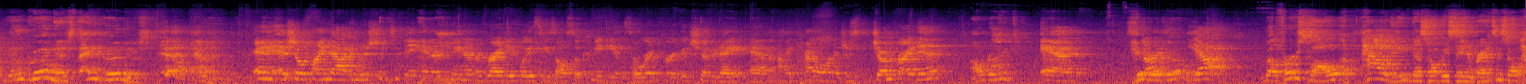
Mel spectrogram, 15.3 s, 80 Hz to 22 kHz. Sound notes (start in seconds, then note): 2.8 laughing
